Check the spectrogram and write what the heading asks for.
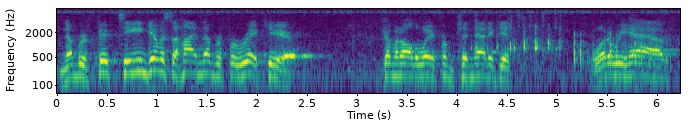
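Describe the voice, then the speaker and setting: American male game show host, higher voice, televised studio delivery, heavy tape noise. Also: fairly even intonation, a little fast. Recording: noisy old TV broadcast tape.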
